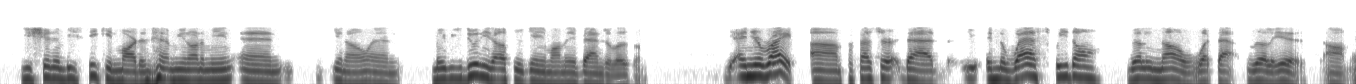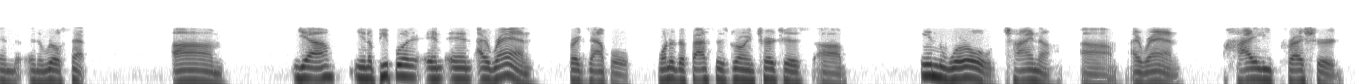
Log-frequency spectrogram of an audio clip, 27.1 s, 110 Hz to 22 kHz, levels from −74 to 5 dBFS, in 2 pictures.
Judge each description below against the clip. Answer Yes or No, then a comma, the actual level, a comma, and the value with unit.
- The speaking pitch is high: No, low, 135 Hz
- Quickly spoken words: No, average, 165 wpm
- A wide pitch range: No, average, 4.1 semitones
